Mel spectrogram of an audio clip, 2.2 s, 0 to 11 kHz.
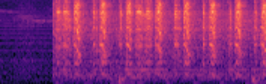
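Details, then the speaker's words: Crash-damaged Honda CBR125 after rebuild, first start attempt: starter spins the engine in quick, even pulses, about nine a second, but it never fires because petrol has not yet reached the carburettor; it later started with quarter throttle. "let's just see if it'll spin over okay looking good sounds good to me but it will take a bit of time for petrol to come through"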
